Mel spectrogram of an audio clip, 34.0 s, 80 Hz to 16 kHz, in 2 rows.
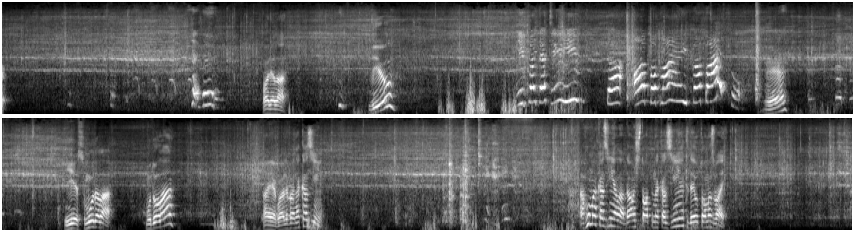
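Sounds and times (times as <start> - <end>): toy train motor whirring: 0.0 - 34.0.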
